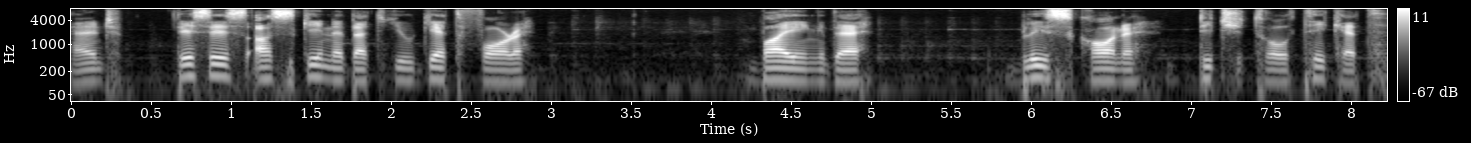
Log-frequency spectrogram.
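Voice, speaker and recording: This speaker is a man with a non-native accent. He talks very slowly. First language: not English. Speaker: gaming video creator. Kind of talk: casual game review commentary. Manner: halting, many restarts and fillers.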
